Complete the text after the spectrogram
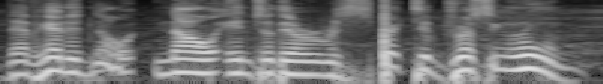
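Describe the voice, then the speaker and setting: A hoarse man doing live netball commentary in an indoor arena, excited and often restarting his phrases. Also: on the high side, normal speed.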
